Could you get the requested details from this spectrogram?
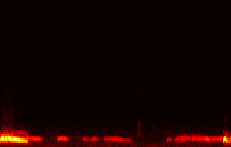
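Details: Spotted dove (cu gáy) in a lure-style recording mixing bow-coos and calling coos. One loud, low, throaty coo opens the recording, then softer drawn-out murmured coos trail off with pauses between them.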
